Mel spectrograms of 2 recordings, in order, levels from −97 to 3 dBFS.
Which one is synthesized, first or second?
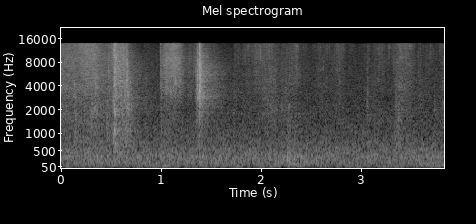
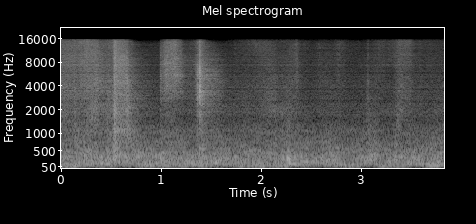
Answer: second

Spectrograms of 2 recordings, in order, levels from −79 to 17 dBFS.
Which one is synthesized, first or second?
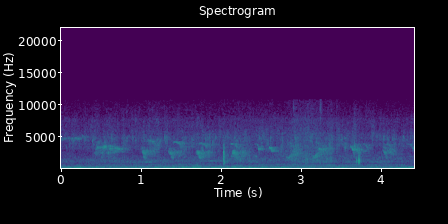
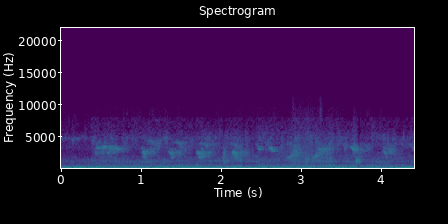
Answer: second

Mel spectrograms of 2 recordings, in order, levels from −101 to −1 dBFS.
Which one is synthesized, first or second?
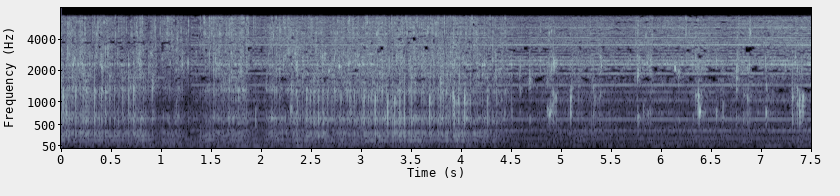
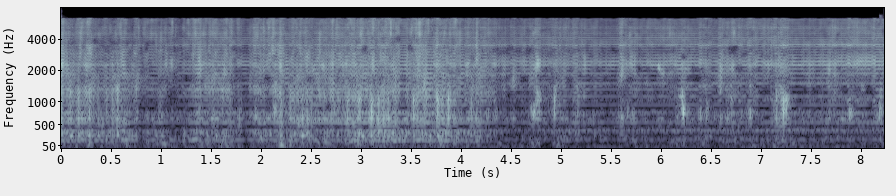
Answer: second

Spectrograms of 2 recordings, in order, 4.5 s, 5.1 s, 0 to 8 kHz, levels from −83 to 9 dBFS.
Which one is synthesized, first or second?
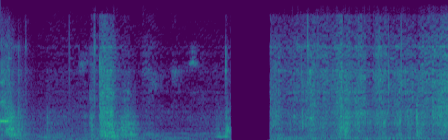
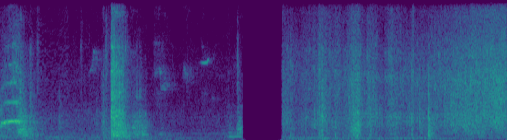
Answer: first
